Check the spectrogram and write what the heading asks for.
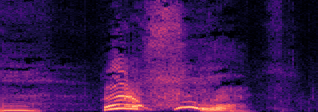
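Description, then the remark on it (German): A single loud sneeze bursts out with a sharp inhaled build-up and a forceful explosive release, followed by a brief breathy trail. “Gesundheit.”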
